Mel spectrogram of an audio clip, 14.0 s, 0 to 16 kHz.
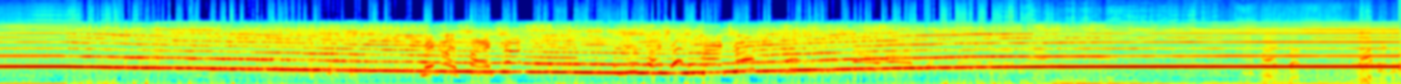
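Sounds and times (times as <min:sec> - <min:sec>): siren wailing: 0:00.0 - 0:14.0.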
